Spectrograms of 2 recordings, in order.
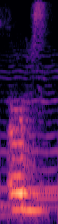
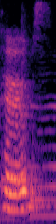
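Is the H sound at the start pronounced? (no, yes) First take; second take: no; yes. First: The word starts without an H sound. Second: The word starts with an H sound. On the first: "No H. We eat the H" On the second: "British says herbs"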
